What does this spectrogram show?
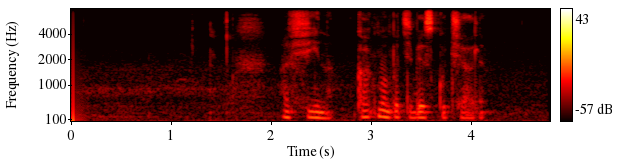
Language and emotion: Russian, neutral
